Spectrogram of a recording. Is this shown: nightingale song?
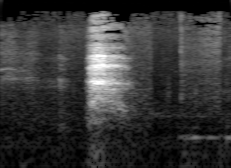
no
